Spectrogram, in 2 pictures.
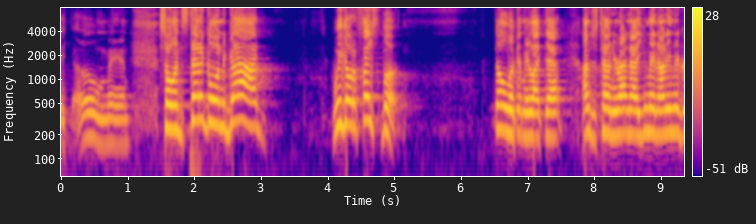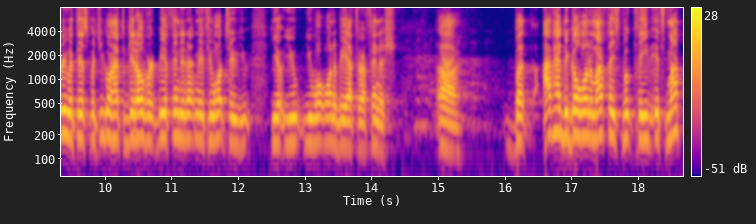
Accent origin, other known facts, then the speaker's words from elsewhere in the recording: United States; as Americans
